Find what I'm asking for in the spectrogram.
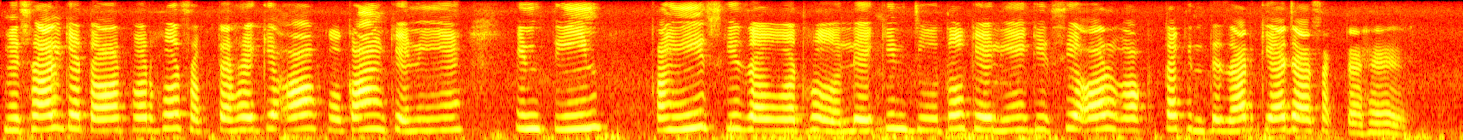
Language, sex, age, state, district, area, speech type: Urdu, female, 18-30, Delhi, Central Delhi, urban, read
